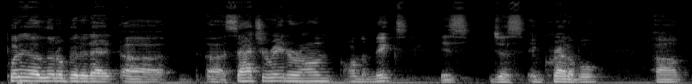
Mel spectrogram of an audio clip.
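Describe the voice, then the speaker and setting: A man with a mellow, relaxed tone talks casually through a music gear demo. He rambles, corrects himself mid-sentence and leans on plenty of fillers. He sounds slightly congested. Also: mid-range voice.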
